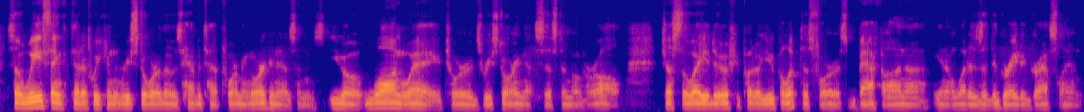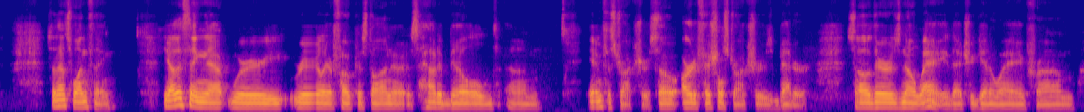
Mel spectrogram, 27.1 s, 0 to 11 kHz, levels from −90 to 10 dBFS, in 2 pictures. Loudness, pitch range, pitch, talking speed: -23 LUFS, 85-100 Hz, 95 Hz, 165 wpm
